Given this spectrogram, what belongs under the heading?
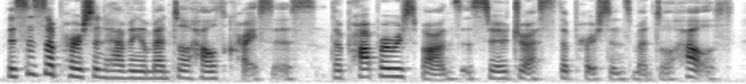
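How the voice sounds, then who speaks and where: A woman working in social services, speaking firmly and in a measured way in an interview. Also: mid-range voice, pushed and bright.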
